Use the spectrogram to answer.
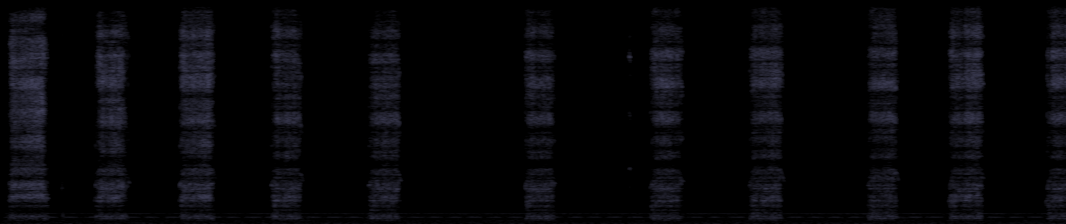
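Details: Around a dozen harsh hissing screeches from a wild barn owl at a research nest-box camera, coming about once per second, with a steady electrical hum underneath.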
